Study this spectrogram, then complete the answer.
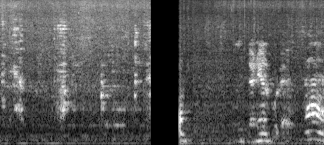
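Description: Amaranth leaves and liver are stir-fried in oil with garam masala, giving faint, intermittent sizzling and scraping with a brief silent break; a voice seems to talk quietly over part of it.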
